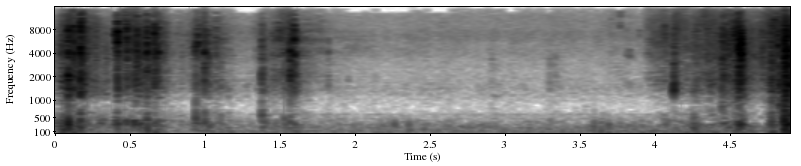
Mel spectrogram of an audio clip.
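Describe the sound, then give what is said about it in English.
A newspaper is handed over: crisp, loud rustling and crinkling of paper in a few bursts at the start, then quiet handling before another flurry of rustling at the end. No one speaks. “Hand me the paper, will you?”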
